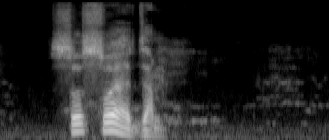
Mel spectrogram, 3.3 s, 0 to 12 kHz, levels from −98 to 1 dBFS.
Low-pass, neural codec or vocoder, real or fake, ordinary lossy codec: 10.8 kHz; codec, 24 kHz, 3.1 kbps, DualCodec; fake; AAC, 48 kbps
